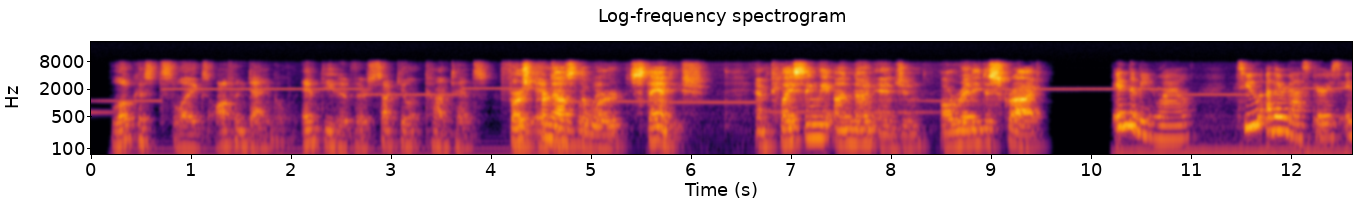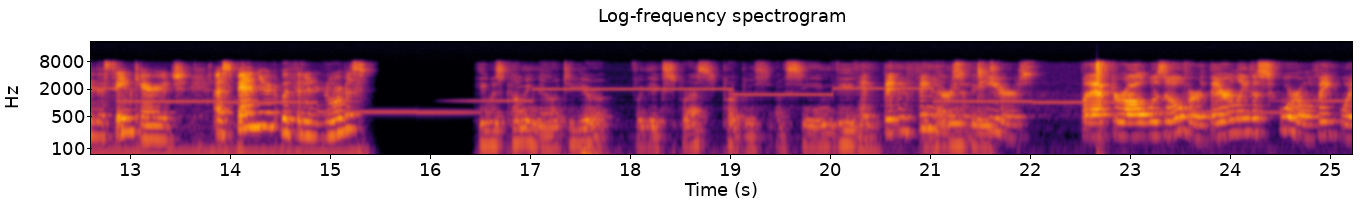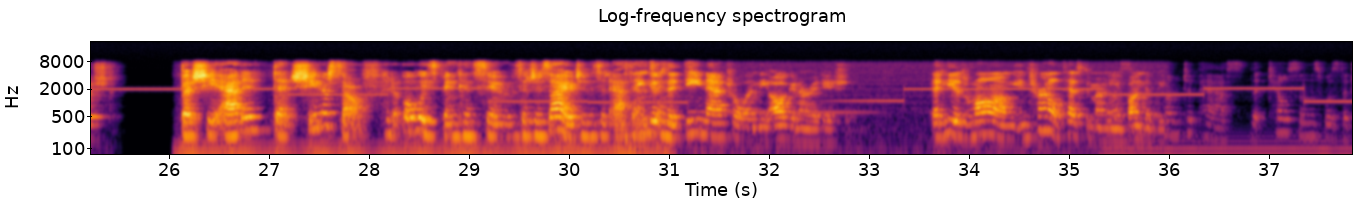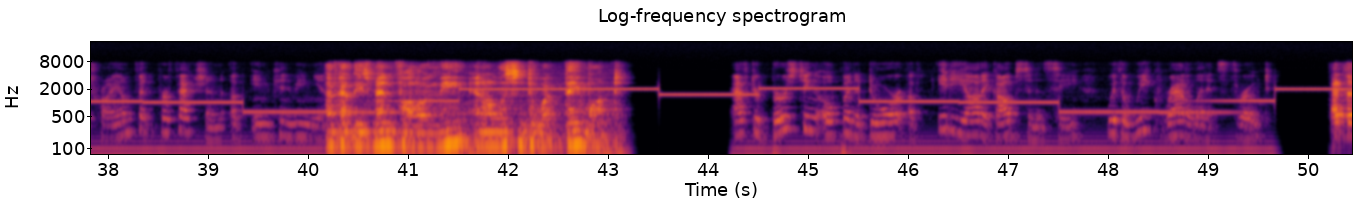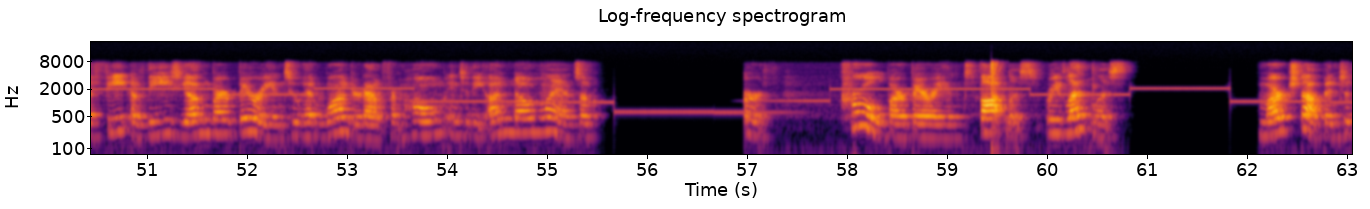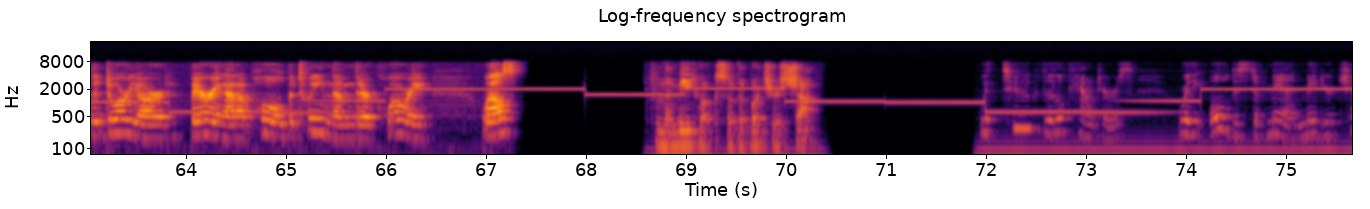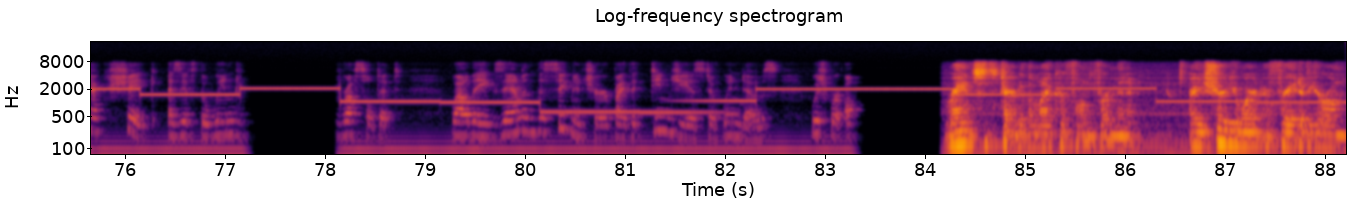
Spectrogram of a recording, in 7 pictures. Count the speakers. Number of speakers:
9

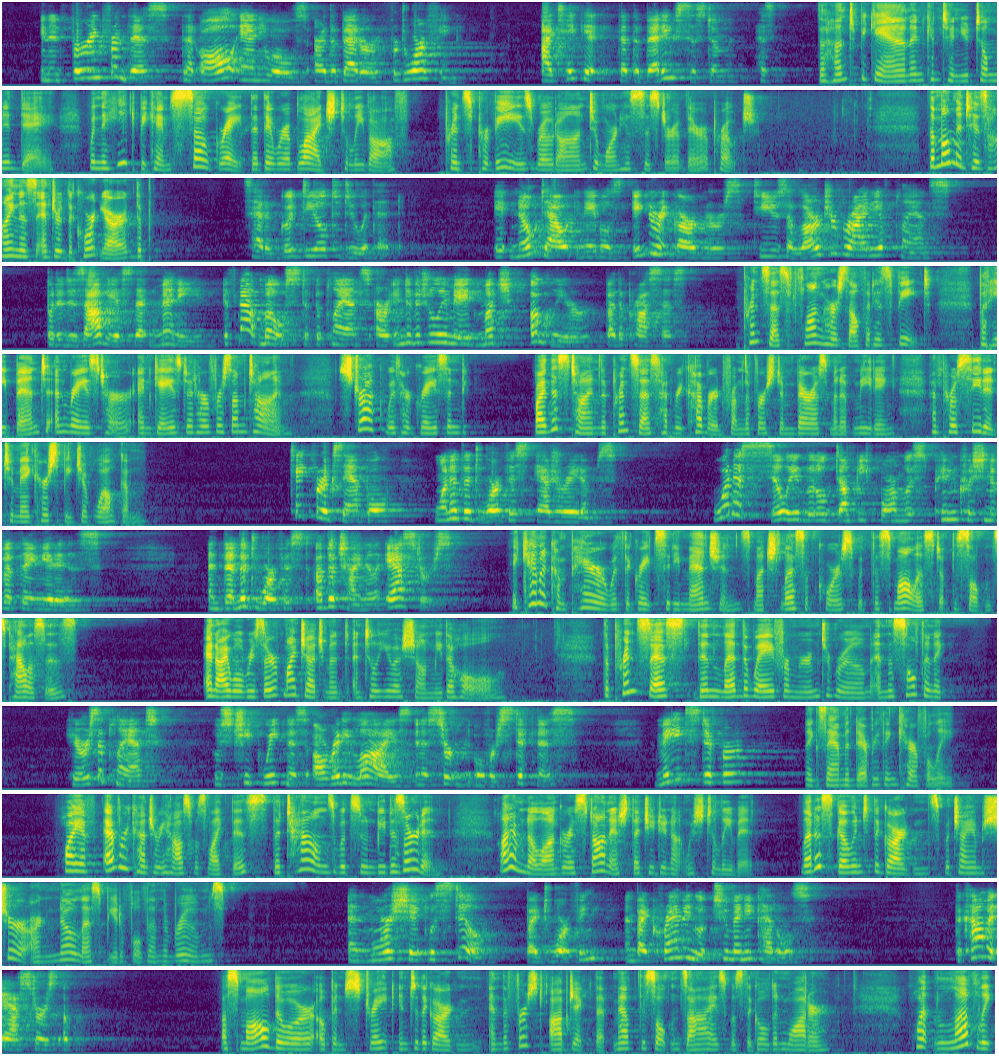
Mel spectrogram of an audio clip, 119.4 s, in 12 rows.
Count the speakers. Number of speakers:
2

